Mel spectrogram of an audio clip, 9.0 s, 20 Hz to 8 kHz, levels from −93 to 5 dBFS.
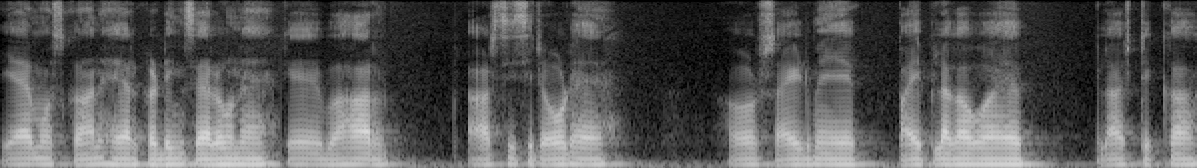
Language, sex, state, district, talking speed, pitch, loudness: Hindi, male, Uttar Pradesh, Jyotiba Phule Nagar, 145 wpm, 95 Hz, -17 LUFS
